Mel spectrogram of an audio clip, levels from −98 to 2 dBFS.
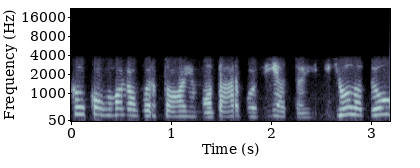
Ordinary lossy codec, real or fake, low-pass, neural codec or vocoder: Opus, 16 kbps; real; 3.6 kHz; none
